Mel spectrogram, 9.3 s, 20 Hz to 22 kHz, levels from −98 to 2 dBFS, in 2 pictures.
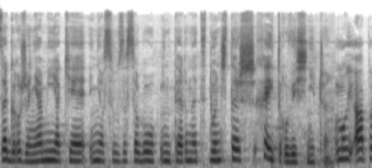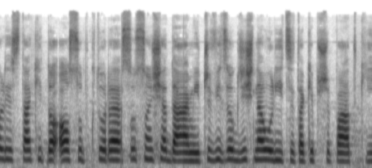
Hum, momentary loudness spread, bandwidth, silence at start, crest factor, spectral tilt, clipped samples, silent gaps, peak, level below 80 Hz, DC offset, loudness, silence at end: none; 7 LU; 17 kHz; 0 s; 16 dB; -4 dB/octave; under 0.1%; none; -2 dBFS; -52 dBFS; under 0.1%; -17 LUFS; 0 s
